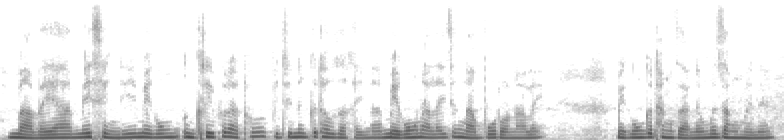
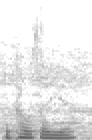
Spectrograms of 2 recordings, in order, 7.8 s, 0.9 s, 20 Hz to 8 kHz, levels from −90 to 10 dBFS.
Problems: low volume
